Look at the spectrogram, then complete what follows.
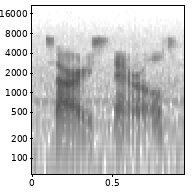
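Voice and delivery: breathy whisper, sheepish; whispered apology. Acted. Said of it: "she's just like".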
